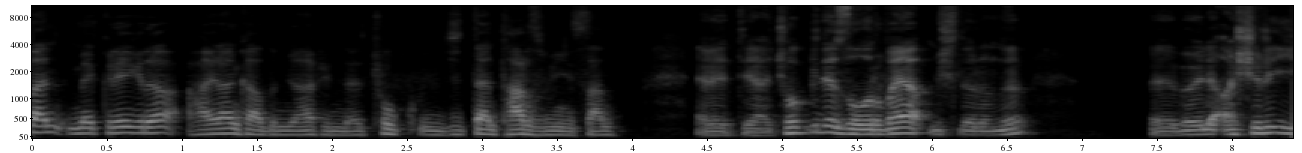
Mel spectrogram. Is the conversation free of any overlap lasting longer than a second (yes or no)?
yes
